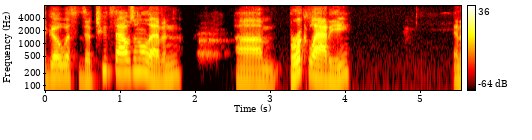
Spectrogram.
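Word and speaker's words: Bruichladdich: i've decided to go with the 2011 um brook lady and it's not spelled brook laddy that's how you say it it's way more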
